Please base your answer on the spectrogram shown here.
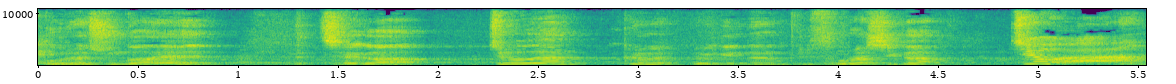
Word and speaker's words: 좋아좋아: 이 곡은 좋아좋아라고 읽는 것보다는 쭈아쭈아라고 읽어주시면 되는 그런 곡이에요. 네. 노래 중간에 제가 쭈아 그러면 여기 있는 소라씨가 쭈아 여러분이 쭈아라고 네.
